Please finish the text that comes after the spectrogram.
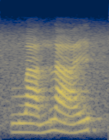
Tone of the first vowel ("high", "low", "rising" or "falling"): rising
